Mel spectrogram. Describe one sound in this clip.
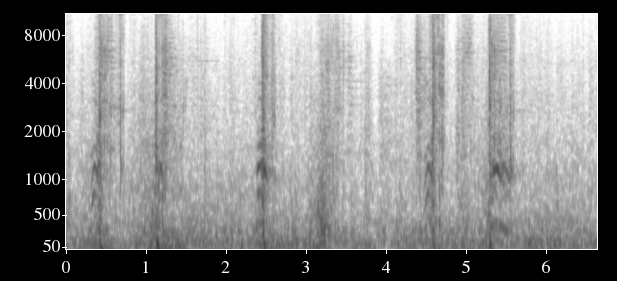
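Metal blades clash and strike in quick bursts.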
